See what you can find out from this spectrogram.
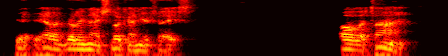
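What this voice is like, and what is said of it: Sarcastic tone. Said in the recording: “Am I being sarcastic? Yes, I am. Is my tone changing?”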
